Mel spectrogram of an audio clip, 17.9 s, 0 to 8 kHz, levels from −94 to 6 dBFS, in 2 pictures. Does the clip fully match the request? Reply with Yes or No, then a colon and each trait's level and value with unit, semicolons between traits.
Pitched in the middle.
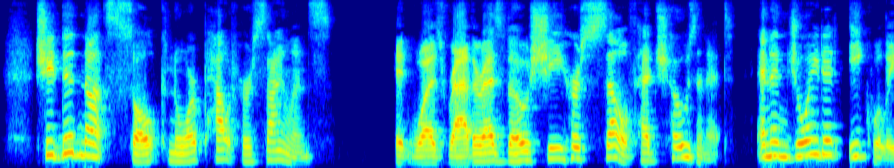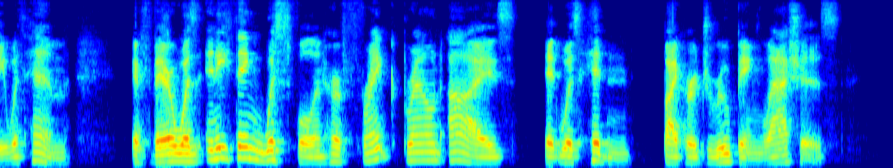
Yes: medium, 145 Hz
